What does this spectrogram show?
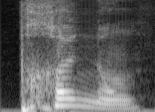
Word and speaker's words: prenons: It's nous prenons. Okay, and keep in mind that e is pronounced like e. Okay, nous prenons.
